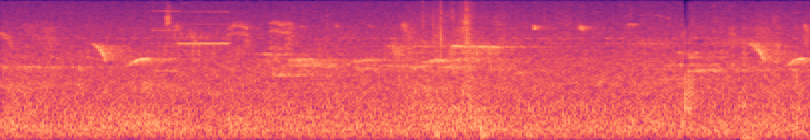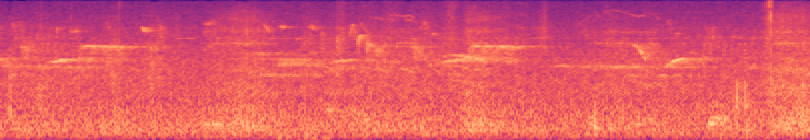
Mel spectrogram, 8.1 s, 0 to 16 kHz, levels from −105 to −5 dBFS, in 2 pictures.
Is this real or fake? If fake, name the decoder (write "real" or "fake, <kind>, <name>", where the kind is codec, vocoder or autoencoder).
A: fake, vocoder, Vocos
